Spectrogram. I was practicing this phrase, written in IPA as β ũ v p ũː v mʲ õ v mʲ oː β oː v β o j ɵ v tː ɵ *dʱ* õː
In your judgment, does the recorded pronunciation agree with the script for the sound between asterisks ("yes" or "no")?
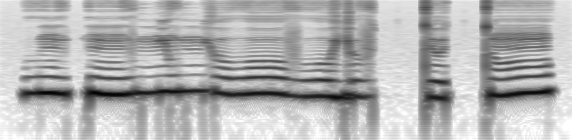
no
